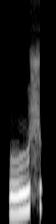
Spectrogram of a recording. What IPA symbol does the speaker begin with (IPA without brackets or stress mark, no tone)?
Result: uː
